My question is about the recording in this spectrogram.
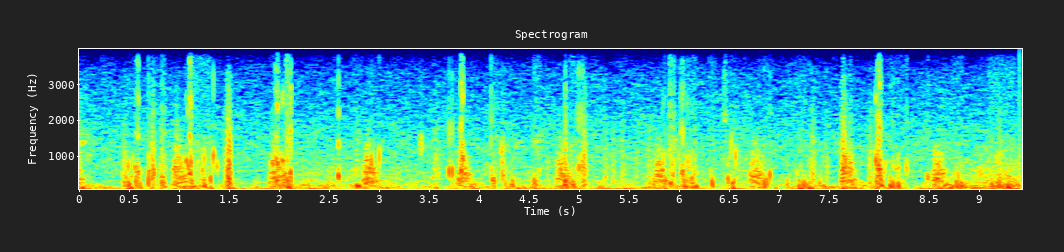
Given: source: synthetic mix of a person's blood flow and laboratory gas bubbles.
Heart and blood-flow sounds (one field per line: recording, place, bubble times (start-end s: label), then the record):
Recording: Doppler ultrasound of blood flow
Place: subclavian vein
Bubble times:
0.44-0.93 s: bubbles
1.08-1.44 s: bubbles
1.94-2.20 s: bubbles
2.59-2.67 s: bubbles
2.77-2.88 s: bubbles
2.92-3.08 s: bubbles
3.44-3.48 s: bubbles
3.71-3.92 s: bubbles
4.16-4.45 s: bubbles
4.57-4.67 s: bubbles
4.87-5.08 s: bubbles
5.82-6.25 s: bubbles
6.33-6.41 s: bubbles
6.46-6.63 s: bubbles
6.81-6.99 s: bubbles
7.10-7.14 s: bubbles
7.18-7.48 s: bubbles
7.98-8.33 s: bubbles
8.49-8.55 s: bubbles
8.75-8.88 s: bubbles
9.11-9.40 s: bubbles
From the record:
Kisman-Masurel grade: 242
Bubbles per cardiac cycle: several, 3 to 8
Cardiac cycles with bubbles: 100%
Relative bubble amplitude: moderate (0.250 to 0.450)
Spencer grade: 3 (all of the cardiac periods contain showers or single bubble signals, but not dominating or overriding the cardiac motion signals)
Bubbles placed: anywhere in the cardiac cycle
